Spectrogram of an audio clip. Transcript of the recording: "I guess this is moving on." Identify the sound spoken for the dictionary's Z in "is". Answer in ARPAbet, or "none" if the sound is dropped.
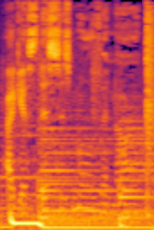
Z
